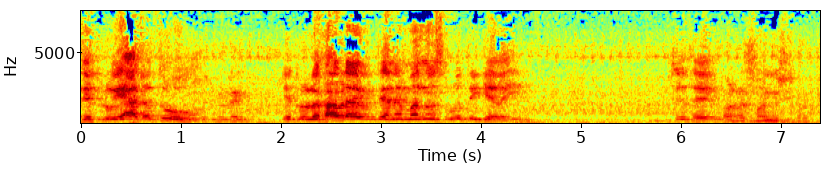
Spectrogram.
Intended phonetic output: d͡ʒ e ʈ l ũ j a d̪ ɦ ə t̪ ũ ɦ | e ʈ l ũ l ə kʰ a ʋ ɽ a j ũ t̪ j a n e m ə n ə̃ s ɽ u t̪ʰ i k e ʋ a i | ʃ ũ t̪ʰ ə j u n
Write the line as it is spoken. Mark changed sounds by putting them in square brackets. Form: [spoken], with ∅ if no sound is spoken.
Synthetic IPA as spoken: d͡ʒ e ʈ l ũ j a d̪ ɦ ə t̪ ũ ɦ | e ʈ l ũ l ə kʰ a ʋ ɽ a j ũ t̪ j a n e m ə n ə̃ s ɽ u [t̪] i k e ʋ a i | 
